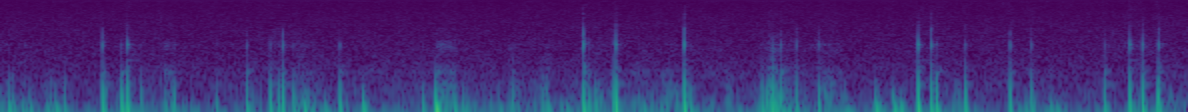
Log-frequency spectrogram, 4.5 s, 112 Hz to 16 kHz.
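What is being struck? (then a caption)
Metal mesh microphone grille. Fingertips and long nails tap and scratch the metal-grille microphone capsules of a TASCAM DR-40X recorder. A quick, irregular run of dull, close-up low thumps is heard, some with brief brighter clicks on top. Each tap dies away almost instantly.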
